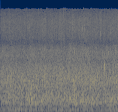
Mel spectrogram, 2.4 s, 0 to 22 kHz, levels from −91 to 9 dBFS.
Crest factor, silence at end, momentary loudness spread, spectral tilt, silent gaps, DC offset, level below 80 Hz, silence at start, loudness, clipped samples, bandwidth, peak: 14 dB; 0 s; 2 LU; -1.5 dB/octave; none; under 0.1%; -48 dBFS; 0 s; -23 LUFS; under 0.1%; 17 kHz; -10 dBFS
